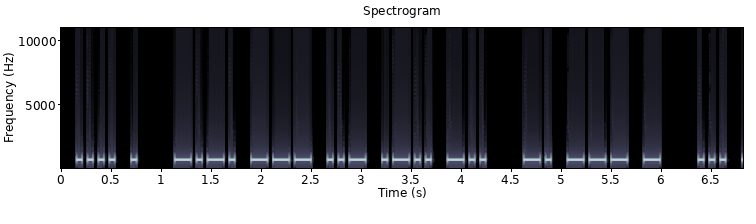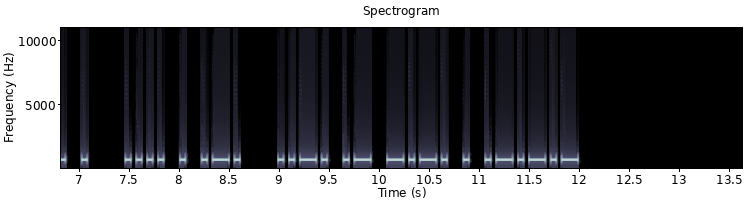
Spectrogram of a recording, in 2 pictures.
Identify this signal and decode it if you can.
Morse code, heard as a keyed tone, about 22 wpm, 700 Hz. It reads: HE COULD NOT SEE HER FACE.
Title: Sentences from Top 1000 Words - Review Part 2 - 22wpm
